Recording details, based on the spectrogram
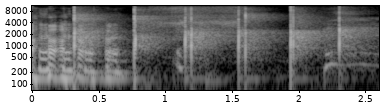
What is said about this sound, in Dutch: Maar ja, jullie klappen, maar eigenlijk is het helemaal geen applausje waard.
